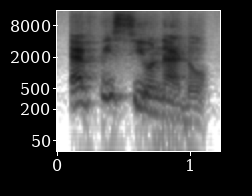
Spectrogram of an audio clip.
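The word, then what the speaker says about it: aficionado: देखिए, एफिसियोनाडो, इसका जो उच्चारण हम करेंगे वो इस तरह से करेंगे, एफिसियोनाडो। इसका उच्चारण हम इस प्रकार से करेंगे, एफिसियोनाडो।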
